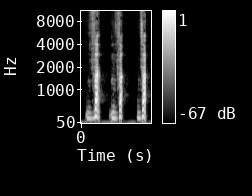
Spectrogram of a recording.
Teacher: La V no es labio con labio, la V es diente con labio. Va, va, va y no podemos ser perezosos, hay que pronunciarla.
